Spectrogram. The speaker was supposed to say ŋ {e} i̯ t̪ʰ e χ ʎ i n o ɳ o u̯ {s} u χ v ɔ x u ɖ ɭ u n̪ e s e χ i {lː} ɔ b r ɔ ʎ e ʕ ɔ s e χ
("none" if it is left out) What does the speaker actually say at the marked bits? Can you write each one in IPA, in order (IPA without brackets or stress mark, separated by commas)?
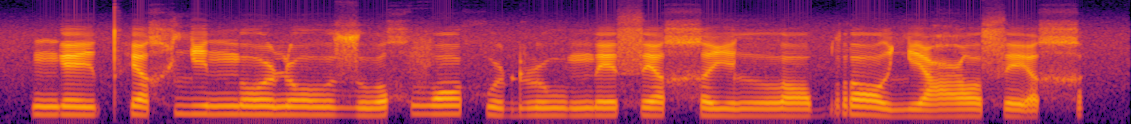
e, z, lː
